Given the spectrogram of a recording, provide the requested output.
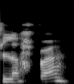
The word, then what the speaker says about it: Loughborough: It's Loughborough. Oh, Loughborough. It doesn't look like that at all.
